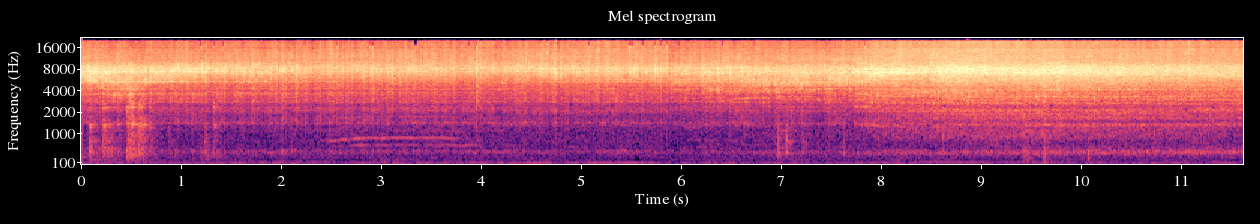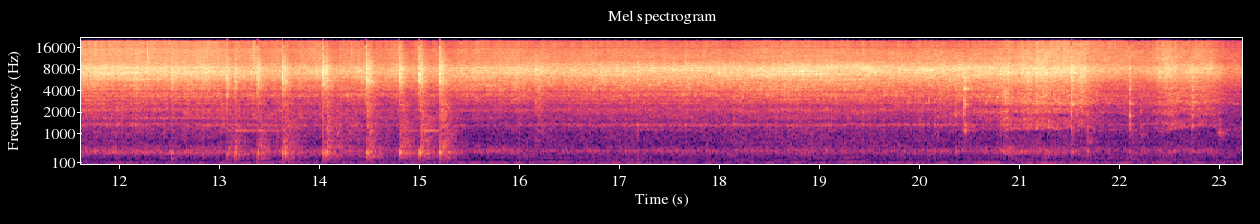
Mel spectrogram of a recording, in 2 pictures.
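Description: Oil sizzles in a cooking pan with a little water still in it, ahead of frying sweet pumpkin with prawns. There is a steady hiss with a brighter surge partway through, and scattered clinks and stirring noises near the end.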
